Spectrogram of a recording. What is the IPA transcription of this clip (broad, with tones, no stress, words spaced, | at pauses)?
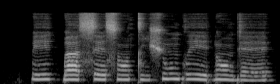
k͡peː˦ɡ͡ba˦ sɛ˦sɔ̃˦ti˧ ʃũ˦ɡʷeː˦˨ ɗɔ̃˦ɡɛ˧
